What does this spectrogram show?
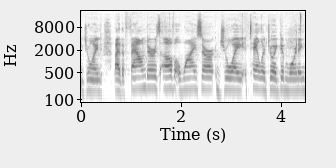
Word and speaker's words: Wyzr: It is called WISE, but it's spelled W Y Z R.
